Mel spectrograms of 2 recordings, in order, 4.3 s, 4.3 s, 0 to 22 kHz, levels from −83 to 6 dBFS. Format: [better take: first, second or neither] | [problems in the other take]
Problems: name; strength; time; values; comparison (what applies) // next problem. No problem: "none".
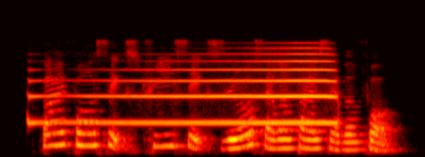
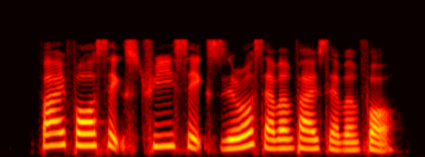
second | background sound (Trumpet); 4 dB above the speech // room echo; dies away in 0.3 s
